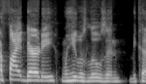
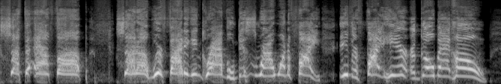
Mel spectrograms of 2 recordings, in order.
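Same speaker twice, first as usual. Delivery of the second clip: mock furious yelled tirade, very high pitched; 3 dB louder than usual. Recounting what a man who wanted to fight in gravel yelled, retelling an angry yell. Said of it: "he started yelling like".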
